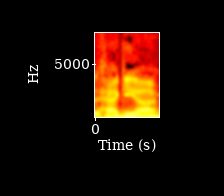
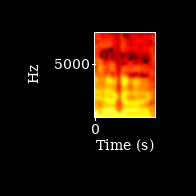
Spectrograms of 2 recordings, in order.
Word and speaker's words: Haggai: But we're going to we're going to spend tonight and next week in the book of, of Haggai, which I always pronounce it Haggai, but I think that's because I'm from Central and we kind of pronounce things weird. It's technically Haggai, uh, so hang in there with me and don't correct me in your mind every time I say it.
